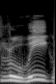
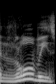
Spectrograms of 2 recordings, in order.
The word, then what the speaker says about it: Ruby: Mira, Mega Pepe nos dice: no vacile que el papá de Zulinka no es Rubí con acento en la I. Bueno, yo sé, pero es que cabrón, yo veo ese nombre, yo pienso en un rubí, no en Ruby. – Exacto. – Es Ruby, suena como.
